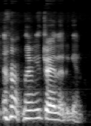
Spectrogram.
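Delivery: ordinary delivery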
